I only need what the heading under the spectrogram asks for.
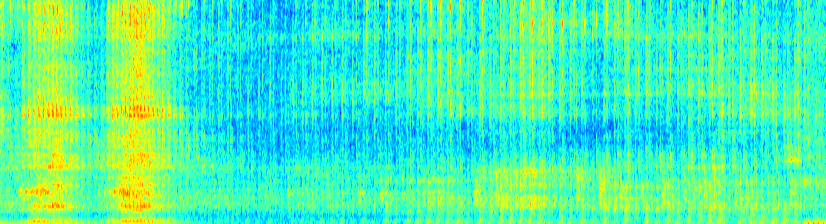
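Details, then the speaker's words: Royal Enfield Himalayan single after sitting six months and a fuel pump fix: two short bursts, then catches and settles into an even idle with no misses. Owner hints at possible rocker or timing chain noise to inspect. "വണ്ടി start ആയി നല്ല sound ഉണ്ട്"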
